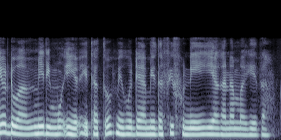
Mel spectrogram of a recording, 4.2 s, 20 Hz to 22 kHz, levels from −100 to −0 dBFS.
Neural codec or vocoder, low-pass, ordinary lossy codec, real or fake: codec, 16 kHz, 4 kbps, X-Codec, HuBERT features, trained on balanced general audio; 7.2 kHz; none; fake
